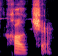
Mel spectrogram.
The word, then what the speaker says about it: culture: T so that's where the T takes on the C8 sound so we hear CH and then Ur makes the sound R and the e at the end is silent so our word is C all called so our word is culture culture now we going to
